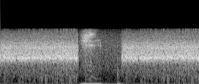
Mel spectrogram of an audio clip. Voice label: "heap", English

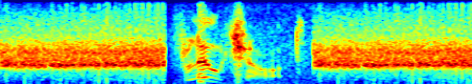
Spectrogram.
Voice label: "flowchart", English

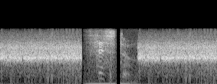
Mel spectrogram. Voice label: "system", English

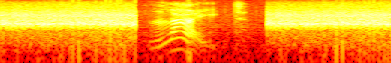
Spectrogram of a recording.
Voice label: "light", English

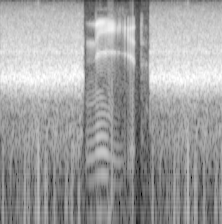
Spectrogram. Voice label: "need", American

